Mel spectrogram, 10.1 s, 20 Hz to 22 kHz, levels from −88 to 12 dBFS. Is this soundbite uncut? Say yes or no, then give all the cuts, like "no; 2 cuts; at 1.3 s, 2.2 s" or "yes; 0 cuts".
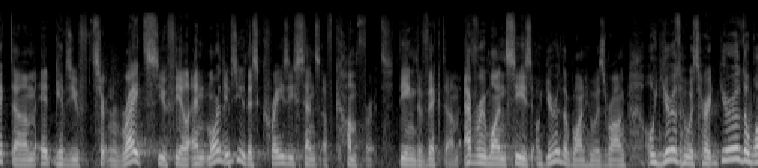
no; 4 cuts; at 1.1 s, 3.0 s, 5.3 s, 9.1 s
